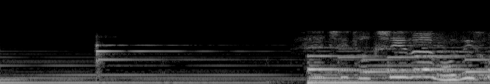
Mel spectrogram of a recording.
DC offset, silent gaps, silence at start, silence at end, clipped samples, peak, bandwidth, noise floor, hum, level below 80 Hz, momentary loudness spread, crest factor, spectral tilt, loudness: under 0.1%; none; 0 s; 0 s; under 0.1%; -10 dBFS; 5 kHz; -45 dBFS; none; -32 dBFS; 20 LU; 16 dB; -9 dB/octave; -25 LUFS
